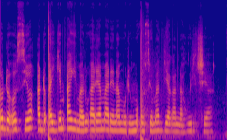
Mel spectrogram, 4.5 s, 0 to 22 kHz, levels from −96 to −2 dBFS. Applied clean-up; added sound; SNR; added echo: none; Fireworks; 16 dB; none.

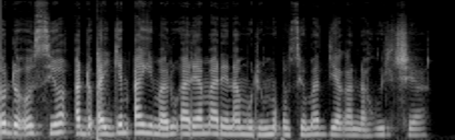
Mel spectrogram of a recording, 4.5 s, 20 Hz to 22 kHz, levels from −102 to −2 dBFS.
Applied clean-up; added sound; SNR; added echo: neural mask model DeepFilterNet 3.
